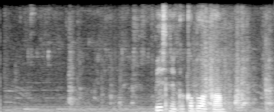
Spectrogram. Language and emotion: Russian, neutral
